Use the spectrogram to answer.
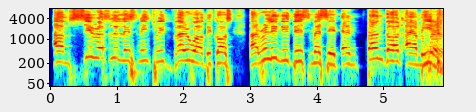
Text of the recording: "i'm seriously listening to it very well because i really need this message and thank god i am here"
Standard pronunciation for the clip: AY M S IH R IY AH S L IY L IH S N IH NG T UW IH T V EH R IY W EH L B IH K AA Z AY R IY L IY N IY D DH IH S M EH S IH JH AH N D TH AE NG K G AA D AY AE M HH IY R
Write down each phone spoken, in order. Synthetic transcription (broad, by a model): AY M S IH R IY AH S L IY L IH S N IH NG T UW IH T V EH R IY W EH L B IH K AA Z AY R IY L IY N IY D DH IH S M EH S IH JH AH N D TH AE NG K G AA D AY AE M HH IY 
